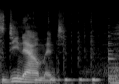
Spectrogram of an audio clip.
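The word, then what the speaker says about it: dénouement: Also, you're pronouncing it wrong. I figured I was. Denouement.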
